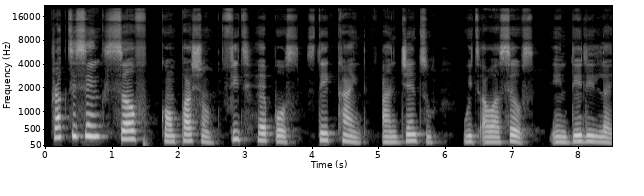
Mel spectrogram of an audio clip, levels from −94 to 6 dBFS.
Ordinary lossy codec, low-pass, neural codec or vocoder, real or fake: none; none; none; real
